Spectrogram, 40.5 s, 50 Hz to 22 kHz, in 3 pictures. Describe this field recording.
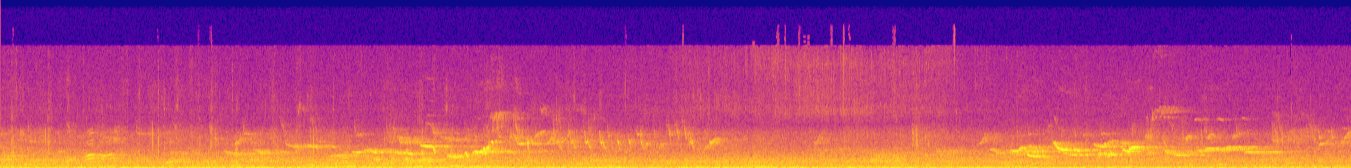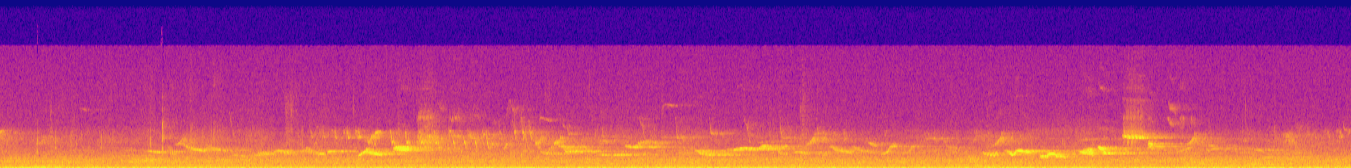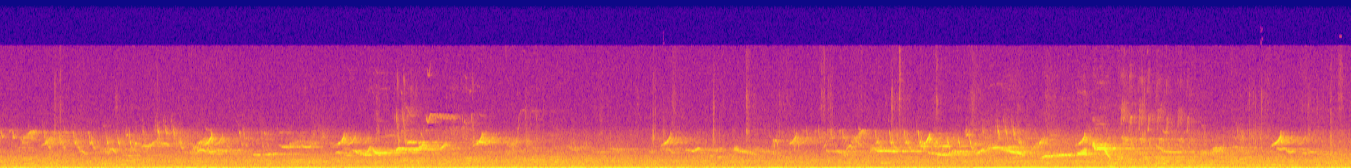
Soundscape of a more quiet part of town. A distant siren, birds (blackbird, robin, sparrow, chaffinch, pigeon, gull), barking dogs, a few slow cars, pedestrians, children, bicycles, chimes of a church bell. Binaural recording, Sony PCM-A10, Soundman OKM II classic microphone with ear muff for wind protection.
